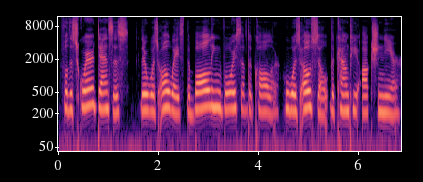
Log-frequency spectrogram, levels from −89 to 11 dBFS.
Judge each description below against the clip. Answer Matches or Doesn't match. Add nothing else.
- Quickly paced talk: Doesn't match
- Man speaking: Doesn't match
